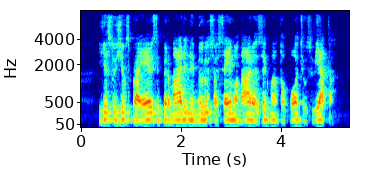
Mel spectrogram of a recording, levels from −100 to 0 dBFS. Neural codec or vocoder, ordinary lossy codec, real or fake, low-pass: none; MP3, 64 kbps; real; 7.2 kHz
